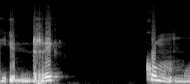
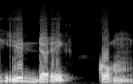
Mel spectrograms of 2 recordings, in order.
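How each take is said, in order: First: The two k sounds are split apart. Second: The two k sounds are merged into one. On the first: The speaker calls it wrong. "Enggak boleh yudrik kum" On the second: The speaker calls it right. "tapi yudrikum langsung aja"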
